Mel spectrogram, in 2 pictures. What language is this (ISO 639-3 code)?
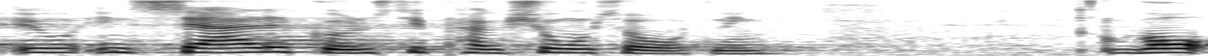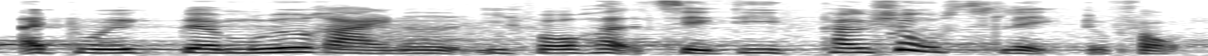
dan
